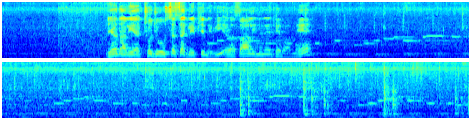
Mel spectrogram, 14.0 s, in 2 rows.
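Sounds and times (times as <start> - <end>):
food simmering and sizzling in pan: 0.0 - 14.0
spatula knocking against pan: 10.4 - 13.1.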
